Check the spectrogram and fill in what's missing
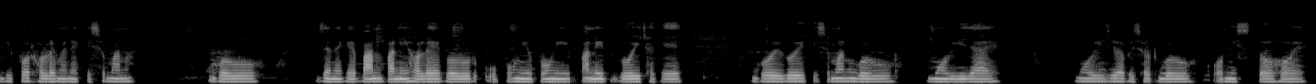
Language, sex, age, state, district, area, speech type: Assamese, female, 45-60, Assam, Dibrugarh, rural, spontaneous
